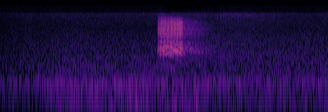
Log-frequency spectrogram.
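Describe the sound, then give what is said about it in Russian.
Raven calling: a single harsh, rasping caw, brief and fairly loud, rising out of a low, steady background hum. “услышав крик ворона”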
